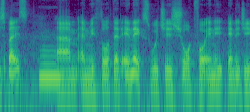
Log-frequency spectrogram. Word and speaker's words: ENX: NX, even though it's spelled ENX.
